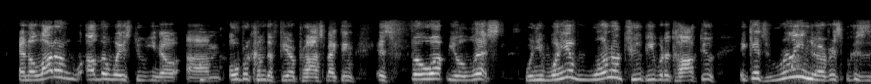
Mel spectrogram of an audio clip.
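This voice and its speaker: With a New York accent, a man talks at a fairly quick pace in a high pitch, with hardly any pauses. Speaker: network marketing speaker. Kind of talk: webinar interview. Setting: call. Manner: fast.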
